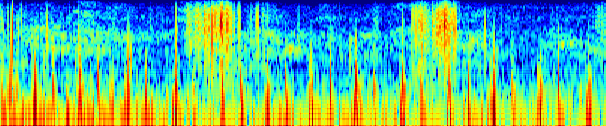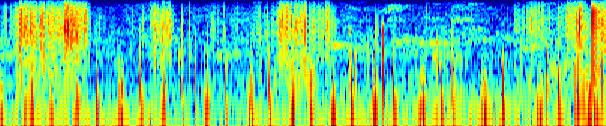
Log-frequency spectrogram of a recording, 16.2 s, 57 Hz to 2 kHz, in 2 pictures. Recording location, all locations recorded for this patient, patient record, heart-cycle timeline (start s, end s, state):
mitral valve (MV)
aortic valve (AV)+pulmonary valve (PV)+tricuspid valve (TV)+mitral valve (MV)
#Age: Child
#Sex: Female
#Height: 136.0 cm
#Weight: 18.5 kg
#Pregnancy status: False
#Murmur: Absent
#Murmur locations: nan
#Most audible location: nan
#Systolic murmur timing: nan
#Systolic murmur shape: nan
#Systolic murmur grading: nan
#Systolic murmur pitch: nan
#Systolic murmur quality: nan
#Diastolic murmur timing: nan
#Diastolic murmur shape: nan
#Diastolic murmur grading: nan
#Diastolic murmur pitch: nan
#Diastolic murmur quality: nan
#Outcome: Abnormal
#Campaign: 2015 screening campaign
0.00	3.30	unannotated
3.30	3.54	diastole
3.54	3.66	S1
3.66	3.78	systole
3.78	3.90	S2
3.90	4.10	diastole
4.10	4.24	S1
4.24	4.36	systole
4.36	4.48	S2
4.48	4.70	diastole
4.70	4.86	S1
4.86	4.96	systole
4.96	5.08	S2
5.08	5.32	diastole
5.32	5.46	S1
5.46	5.62	systole
5.62	5.74	S2
5.74	5.98	diastole
5.98	6.08	S1
6.08	6.20	systole
6.20	6.32	S2
6.32	6.52	diastole
6.52	6.68	S1
6.68	6.82	systole
6.82	6.92	S2
6.92	7.14	diastole
7.14	7.30	S1
7.30	7.44	systole
7.44	7.54	S2
7.54	7.80	diastole
7.80	7.94	S1
7.94	8.08	systole
8.08	8.18	S2
8.18	8.42	diastole
8.42	8.58	S1
8.58	8.74	systole
8.74	8.84	S2
8.84	9.08	diastole
9.08	9.20	S1
9.20	9.36	systole
9.36	9.46	S2
9.46	9.68	diastole
9.68	9.78	S1
9.78	9.90	systole
9.90	10.02	S2
10.02	10.24	diastole
10.24	10.32	S1
10.32	10.46	systole
10.46	10.56	S2
10.56	10.82	diastole
10.82	10.92	S1
10.92	11.08	systole
11.08	11.14	S2
11.14	11.40	diastole
11.40	11.52	S1
11.52	11.66	systole
11.66	11.76	S2
11.76	11.96	diastole
11.96	12.06	S1
12.06	12.22	systole
12.22	12.32	S2
12.32	12.50	diastole
12.50	12.62	S1
12.62	12.74	systole
12.74	12.86	S2
12.86	13.06	diastole
13.06	13.16	S1
13.16	13.30	systole
13.30	13.42	S2
13.42	13.68	diastole
13.68	16.16	unannotated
